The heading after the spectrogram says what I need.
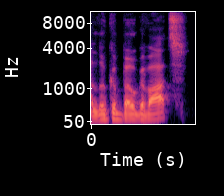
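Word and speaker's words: Luka Bogavac: and that was uh Luca Bogavots, that's how you say his name, Boatz and um Caleb Wilson.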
